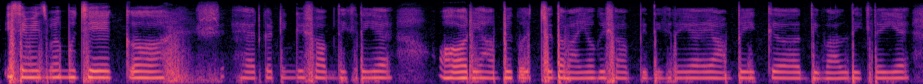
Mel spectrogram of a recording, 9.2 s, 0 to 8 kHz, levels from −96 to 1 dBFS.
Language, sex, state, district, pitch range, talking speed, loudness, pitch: Hindi, female, Uttar Pradesh, Etah, 215-230 Hz, 210 wpm, -32 LUFS, 220 Hz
